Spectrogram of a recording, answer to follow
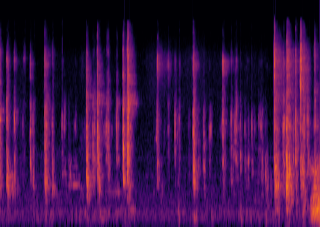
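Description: Computer keyboard typing: a run of quick, unevenly spaced keystrokes as a short phrase is typed.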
